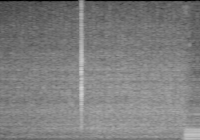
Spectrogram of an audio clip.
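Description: Outdoor road traffic: a vehicle's engine and tyre noise growing gradually louder as it approaches, with one faint click about a second in.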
